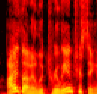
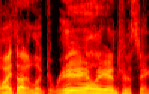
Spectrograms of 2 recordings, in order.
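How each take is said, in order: First: It is said in a sincere, genuine tone. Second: It is said in a mocking, sarcastic tone. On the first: The commenter truly liked it. "if I should read it as uh" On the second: The commenter actually disliked it. "Or, oh"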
